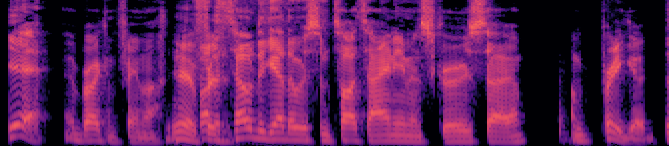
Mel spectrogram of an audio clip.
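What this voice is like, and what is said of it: Australian accent. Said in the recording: “that beautiful Australian accent”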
